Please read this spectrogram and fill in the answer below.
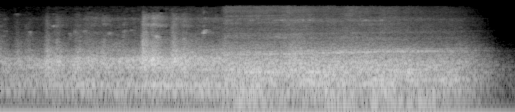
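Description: Subway train running on the rails, a steady rumble with a brief squeal of the wheels about two seconds in, fading away near the end.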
